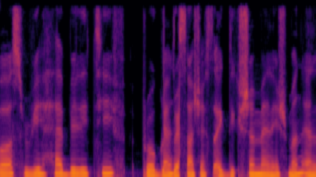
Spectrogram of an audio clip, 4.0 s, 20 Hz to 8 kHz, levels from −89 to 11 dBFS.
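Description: At 2.05 to 2.24 s, chunks out of order: a 64 ms block plays two chunks late, after the blocks that should follow it. The sound jumbles briefly, and a waveform or spectrogram shows three abrupt discontinuities, vertical broadband lines, at the misplaced joins.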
